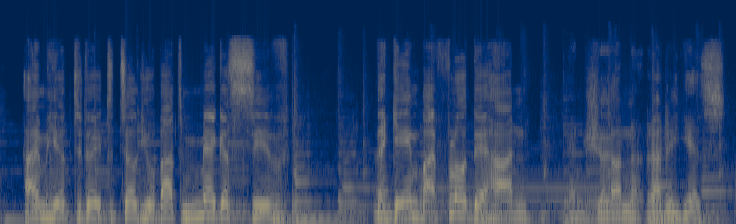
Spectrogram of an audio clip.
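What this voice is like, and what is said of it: Inconsistent put-on Russian accent. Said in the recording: “Russian ambassador ... Let me get my accent back in order. It's very hard to do over the microphone, and I feel like I'm speaking kind of Italian ... this accent is all over the place”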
